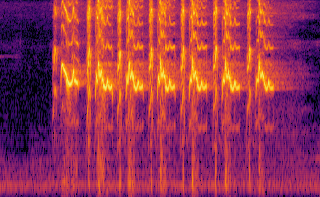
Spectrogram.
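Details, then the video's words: Lively sooty-headed bulbul song meant to press a rival and lure birds for trapping: a rapid run of about ten sharp chirping notes, each with a short descending whistle, steady and loud against silence. "Suara burung kutilang gacor menekan lawan, pancingan pikat kutilang ribut & kutilang diam"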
